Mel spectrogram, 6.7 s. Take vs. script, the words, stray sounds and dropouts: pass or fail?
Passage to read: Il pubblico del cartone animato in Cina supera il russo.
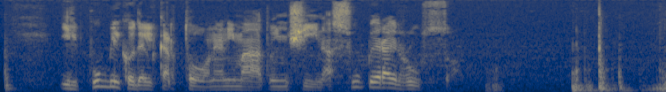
fail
